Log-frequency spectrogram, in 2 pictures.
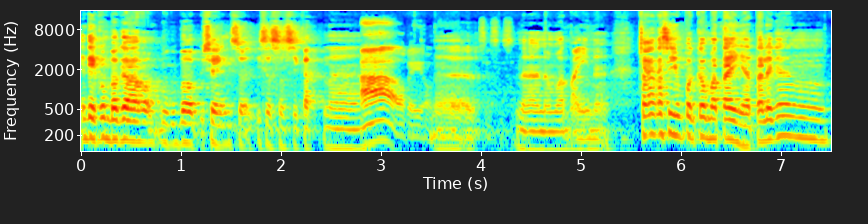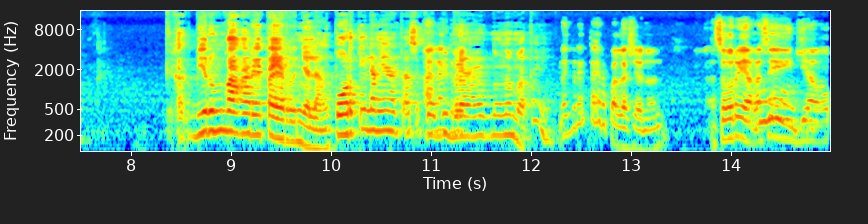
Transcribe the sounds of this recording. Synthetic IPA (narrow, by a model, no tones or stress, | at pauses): ʔɪnd̪ɛkʊmbɐɡakomɐɡbaʃasɐ̰ʔɪsasɐsɪkat̪̚nɐaʔo̰kɛ̰o̰nɐ̰nɐnɐmɐt̪a̰jnɐ̰t͡ʃɐkakɐsɛjʊŋpɐɡ̚kɐmɐt̪ajɲat̪ɐlɐɡaŋ | ɐbiɾomkakɐɾɛt̪ajɾɲalaŋpo̞ɾt̪ɛlɐŋjant̪asopoɪbɾaːhɐt̪nʊŋnɐmɐt̪ajnɐɡɾɛt̪ajɾpɐlaʃanon | soːɾɪakɐsɛhɪ̃nd̪iɐko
